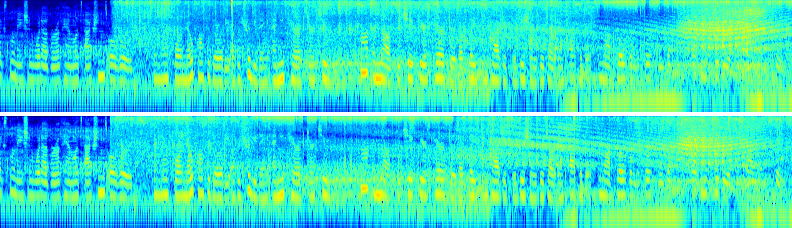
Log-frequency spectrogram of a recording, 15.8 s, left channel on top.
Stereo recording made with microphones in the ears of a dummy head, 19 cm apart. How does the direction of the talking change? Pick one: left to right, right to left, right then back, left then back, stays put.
left then back.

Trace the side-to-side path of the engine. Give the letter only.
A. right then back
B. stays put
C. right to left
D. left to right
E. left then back
C.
